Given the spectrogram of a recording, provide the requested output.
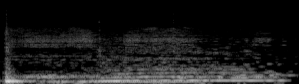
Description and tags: microwave start
the start of a microwave cooking
microwave, start, oven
